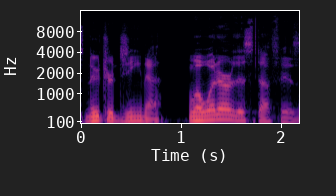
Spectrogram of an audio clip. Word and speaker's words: Neutrogena: what is it called nutr is it nutr Nutrena yeah even the gallery says it's Neutrogena well whatever this stuff is it's like doesn't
